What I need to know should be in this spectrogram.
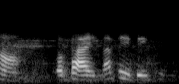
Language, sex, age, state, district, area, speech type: Odia, female, 45-60, Odisha, Sundergarh, rural, conversation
